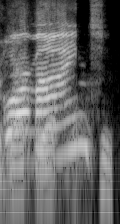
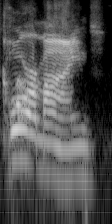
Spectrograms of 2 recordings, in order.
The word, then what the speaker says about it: chloramines: saying it quite right so I'm not sure chor mines is it chor mines is like chlorine but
